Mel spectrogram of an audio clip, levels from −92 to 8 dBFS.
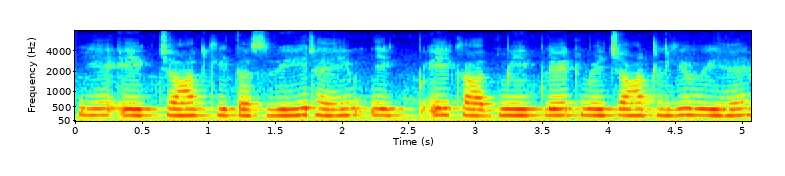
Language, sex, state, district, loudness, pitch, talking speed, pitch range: Hindi, female, Uttar Pradesh, Budaun, -13 LUFS, 210 Hz, 175 wpm, 205-215 Hz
